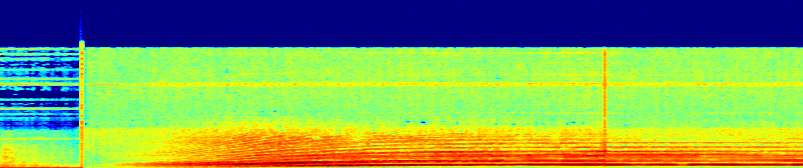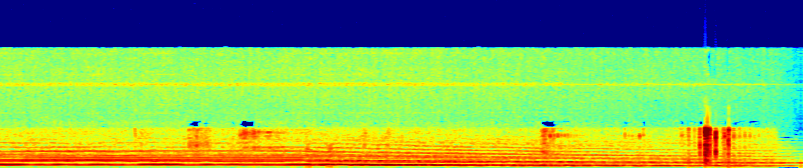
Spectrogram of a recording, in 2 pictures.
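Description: A loud explosion rumble cuts off under a second in. Then a civil defense siren winds up over about two seconds, holds a steady wail, and slowly winds down in pitch over the last few seconds.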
